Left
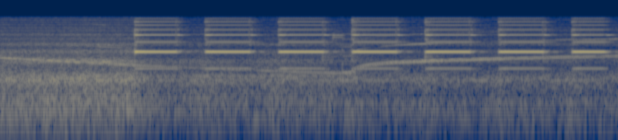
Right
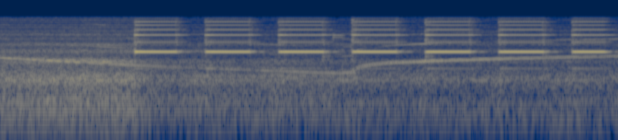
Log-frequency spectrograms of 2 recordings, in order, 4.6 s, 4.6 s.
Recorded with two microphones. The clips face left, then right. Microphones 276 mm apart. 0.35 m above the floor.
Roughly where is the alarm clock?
Right.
